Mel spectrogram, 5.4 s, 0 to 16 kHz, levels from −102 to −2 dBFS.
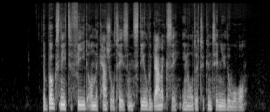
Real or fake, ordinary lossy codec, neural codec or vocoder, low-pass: real; none; none; 14.4 kHz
